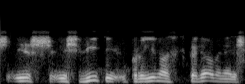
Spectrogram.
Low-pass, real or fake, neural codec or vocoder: 7.2 kHz; real; none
